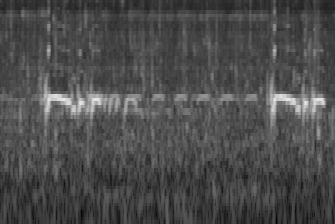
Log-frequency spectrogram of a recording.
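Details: Zebra dove, a local bird, singing as a lure to prompt other zebra doves to sing: two loud phrases of quick, bubbling coos, separated by a softer, rolling trill of repeated coo notes.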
